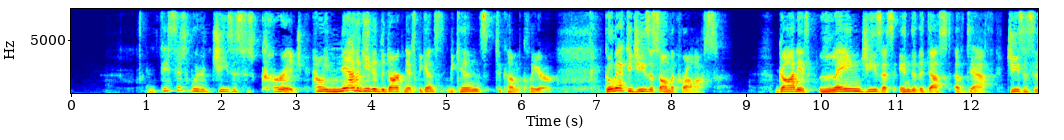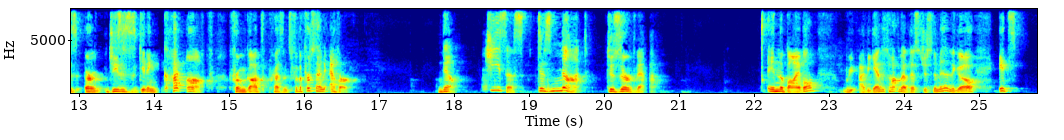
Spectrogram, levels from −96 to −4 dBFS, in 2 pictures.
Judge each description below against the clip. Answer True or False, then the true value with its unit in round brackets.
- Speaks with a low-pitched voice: False (175 Hz)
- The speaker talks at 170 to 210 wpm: False (160 wpm)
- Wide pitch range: False (4.4 semitones)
